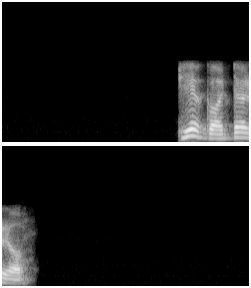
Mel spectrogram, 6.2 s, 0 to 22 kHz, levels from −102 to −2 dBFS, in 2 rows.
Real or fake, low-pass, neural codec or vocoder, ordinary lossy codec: fake; 3.6 kHz; codec, 16 kHz, 2 kbps, FreqCodec, larger model; Opus, 16 kbps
